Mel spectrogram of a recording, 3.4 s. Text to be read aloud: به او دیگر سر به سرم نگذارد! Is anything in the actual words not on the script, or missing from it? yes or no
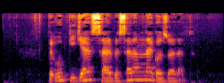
no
